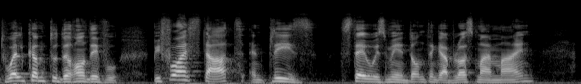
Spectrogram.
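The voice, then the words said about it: Thick French accent. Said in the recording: “I'm French origin, but I'm an American citizen like you, with a thick French accent.”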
